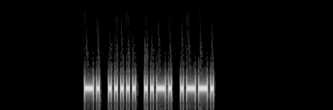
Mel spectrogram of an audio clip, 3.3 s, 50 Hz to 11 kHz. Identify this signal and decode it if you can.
Morse code, heard as a keyed tone, about 40 wpm, 700 Hz. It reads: N5FP
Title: USA Call Signs - 4 Characters - Repeated 2x - 40wpm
